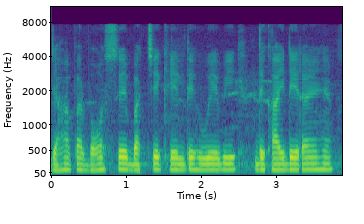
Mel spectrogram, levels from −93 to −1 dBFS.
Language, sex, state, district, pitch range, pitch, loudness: Hindi, male, Uttar Pradesh, Lalitpur, 110-115 Hz, 115 Hz, -16 LUFS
